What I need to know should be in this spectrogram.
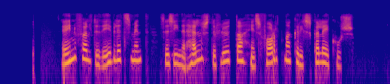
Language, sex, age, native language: Icelandic, female, 50-59, Icelandic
